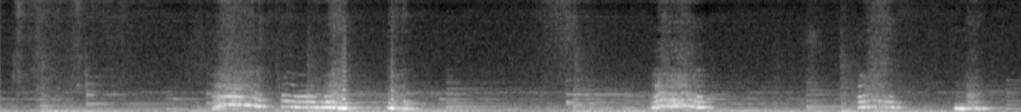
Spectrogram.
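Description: A girl sobbing loudly in two bouts of wavering, high-pitched wails, whimpers and catching gasps, with a brief quieter pause between them and a low steady hum underneath.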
